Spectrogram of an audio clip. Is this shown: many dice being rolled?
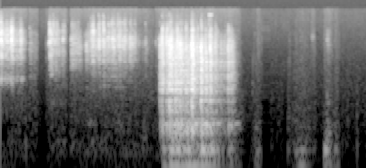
yes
